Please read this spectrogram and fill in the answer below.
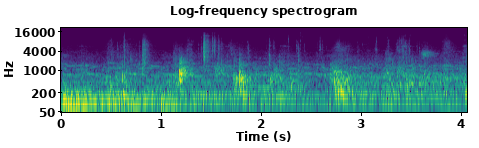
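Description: Footsteps of several people walking on a tiled floor, irregular knocks and clicks, with faint voices and soft music underneath.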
